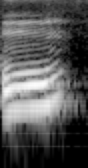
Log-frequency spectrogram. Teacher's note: खींच के कहना पड़ता है ना, ओम। तो ओम जो है वह प्लुत स्वर के अंतर्गत आता है।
